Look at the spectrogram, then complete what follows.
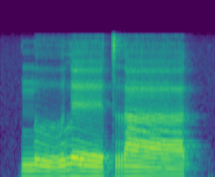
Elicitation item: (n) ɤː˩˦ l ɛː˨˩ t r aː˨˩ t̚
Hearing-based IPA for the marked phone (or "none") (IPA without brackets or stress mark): n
